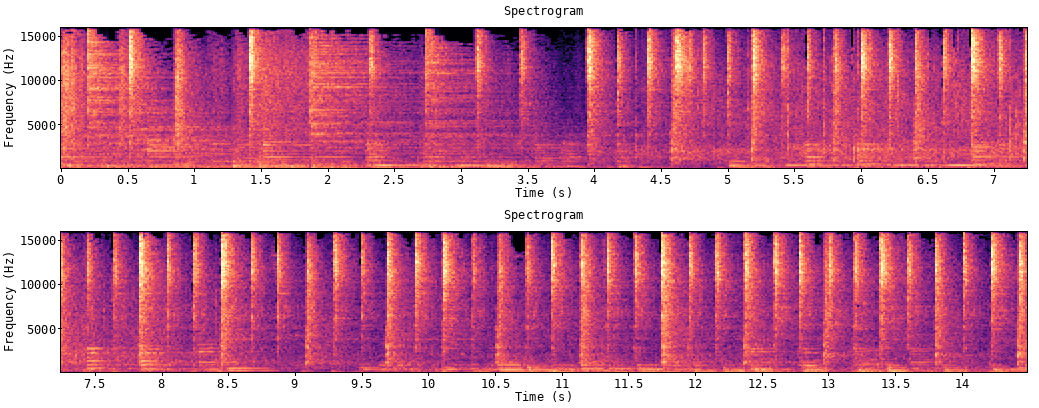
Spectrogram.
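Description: Jazz piano trio playing: plucked upright double bass prominent in the low register, with a steady ride cymbal pattern on the drum kit and digital piano accompaniment.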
